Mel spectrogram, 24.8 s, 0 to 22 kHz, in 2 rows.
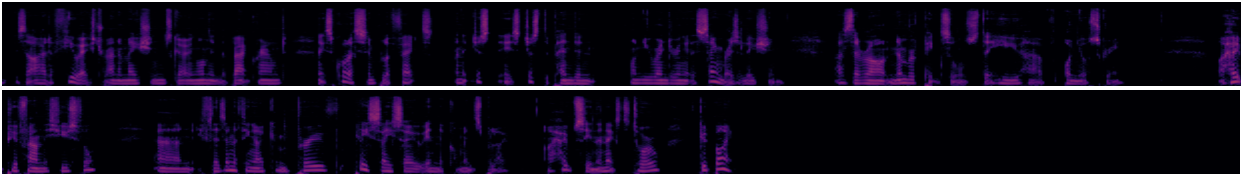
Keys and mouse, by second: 5.4 click.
